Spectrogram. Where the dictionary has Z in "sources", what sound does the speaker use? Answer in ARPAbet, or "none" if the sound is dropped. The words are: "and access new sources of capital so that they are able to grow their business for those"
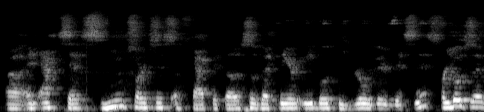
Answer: S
